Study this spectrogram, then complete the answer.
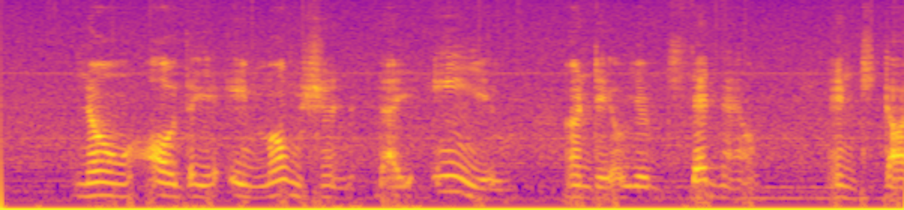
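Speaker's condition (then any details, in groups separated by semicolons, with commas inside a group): Cerebral palsy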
